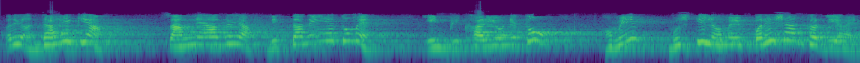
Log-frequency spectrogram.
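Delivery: high, sharp, rude rebuke; schoolboy cyclist scolding the beggar. Acted. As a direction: snap at the blind man for being in the way.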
